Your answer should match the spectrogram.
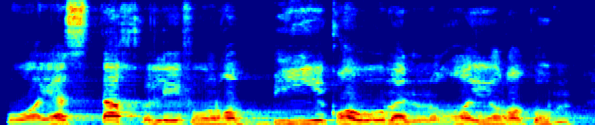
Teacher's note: یہاں پر یا لین سے نرم آواز کے ساتھ جلد پڑھیں گے۔ یہاں پر دو زبر ہے، وقف کریں گے تو ایک زبر کے ساتھ الف پڑھیں گے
